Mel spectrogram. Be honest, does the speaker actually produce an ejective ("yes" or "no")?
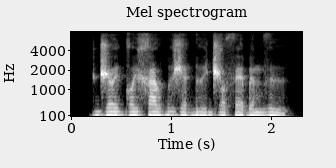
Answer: no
